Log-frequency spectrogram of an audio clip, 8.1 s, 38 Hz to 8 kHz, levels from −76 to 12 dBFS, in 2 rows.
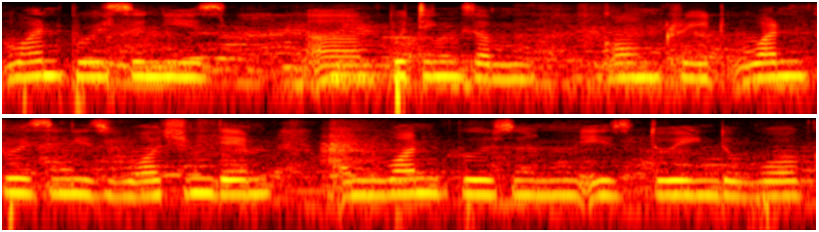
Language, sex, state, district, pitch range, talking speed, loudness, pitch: English, female, Sikkim, Gangtok, 200-225 Hz, 140 wpm, -18 LUFS, 210 Hz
